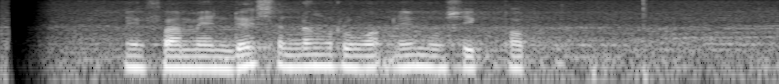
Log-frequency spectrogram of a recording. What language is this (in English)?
Javanese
